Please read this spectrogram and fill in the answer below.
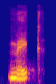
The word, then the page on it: mick: Indian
